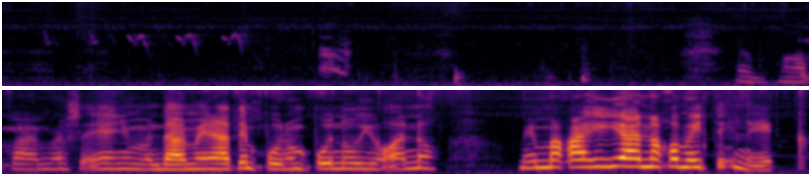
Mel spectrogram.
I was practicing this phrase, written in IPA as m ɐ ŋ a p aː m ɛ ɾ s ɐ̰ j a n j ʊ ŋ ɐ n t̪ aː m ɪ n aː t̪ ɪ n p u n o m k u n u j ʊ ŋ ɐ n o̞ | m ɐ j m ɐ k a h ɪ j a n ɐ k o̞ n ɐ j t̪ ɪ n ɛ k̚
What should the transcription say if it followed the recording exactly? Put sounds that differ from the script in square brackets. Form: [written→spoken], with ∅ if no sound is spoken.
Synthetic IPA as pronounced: m ɐ ŋ a p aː m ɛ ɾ s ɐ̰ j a n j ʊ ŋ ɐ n [t̪→d̪] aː m ɪ n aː t̪ ɪ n p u n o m [k→p] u n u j ʊ ŋ ɐ n o̞ | m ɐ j m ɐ k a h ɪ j a n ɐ k o̞ [n→m] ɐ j t̪ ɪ n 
